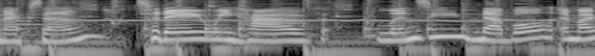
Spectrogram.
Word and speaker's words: Nebel: today we have Lindsey Nebel am i pronouncing that right yep it's rebel with an N odd that's awesome Lindsey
